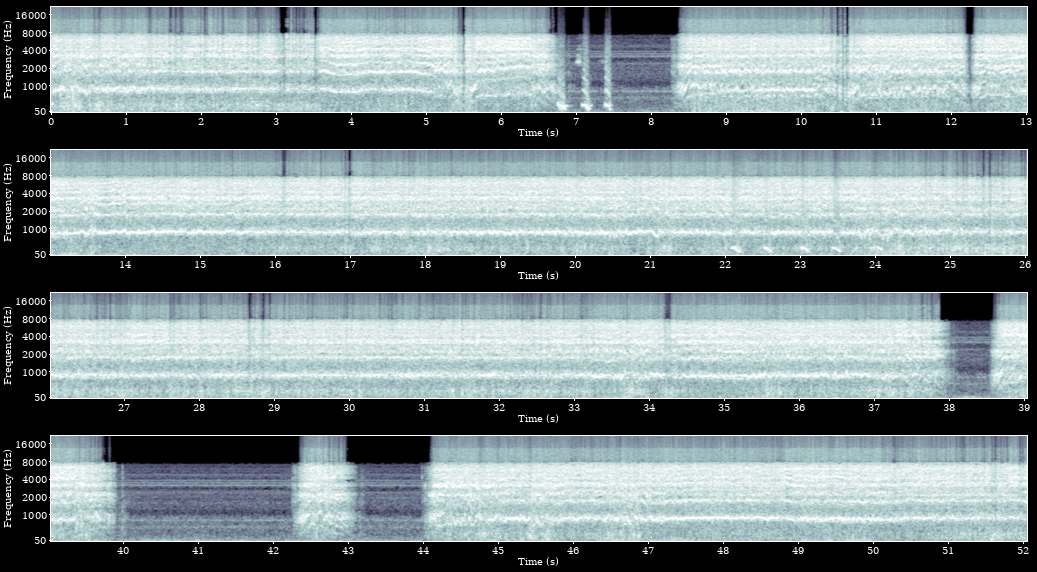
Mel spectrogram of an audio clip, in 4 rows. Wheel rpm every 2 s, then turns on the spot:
220, 230, 170, 60, 110, 140, 160, 230, 230, 230, 230, 230, 230, 230, 230, 230, 220, 220, 200, 80, 0, 20, 150, 220, 230, 220.
none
